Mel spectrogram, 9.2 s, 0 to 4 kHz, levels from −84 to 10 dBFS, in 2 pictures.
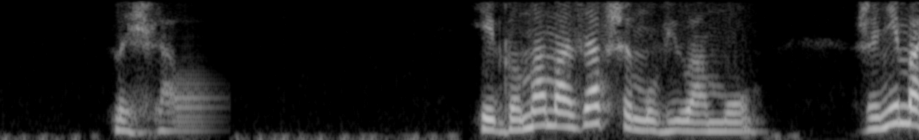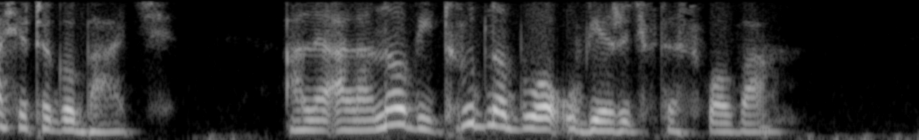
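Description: From 0.9 to 1.16 s the sound stops progressing. A quarter second of audio is missing. In its place the last sound carries on as a fading buzz or hiss that fills nearly the whole gap, with no true silence. Then the audio resumes further on, skipping what was lost. This is a long network dropout, likely caused by packets failing to arrive and the receiver concealing the hole. The call path's G.711 coding leaves nothing above 4 kHz.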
